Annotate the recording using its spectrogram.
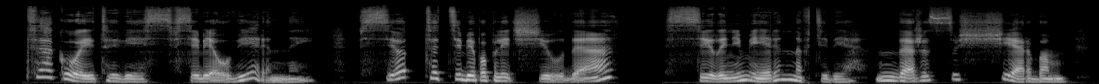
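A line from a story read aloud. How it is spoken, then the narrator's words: Hissing, female demon. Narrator (Russian): шипела демоница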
